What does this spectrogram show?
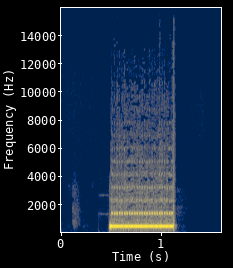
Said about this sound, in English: It's ringing, Dean. Can you hear that?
